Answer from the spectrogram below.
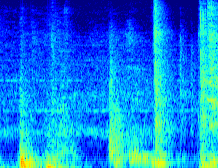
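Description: A window is pulled shut, a series of knocks and a brief sliding scrape ending in a firm latching clunk, with no one talking.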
